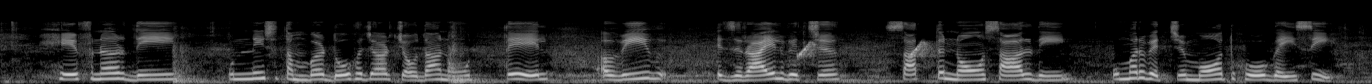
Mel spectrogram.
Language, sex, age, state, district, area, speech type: Punjabi, female, 30-45, Punjab, Kapurthala, urban, read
